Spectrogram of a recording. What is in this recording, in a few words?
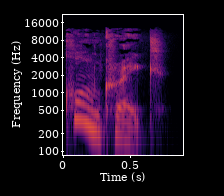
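"corncrake", British English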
